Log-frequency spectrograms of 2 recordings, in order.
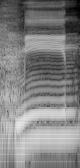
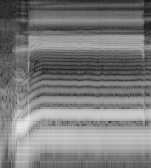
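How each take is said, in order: First: The final n is cut off abruptly. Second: The final n is held a moderate length. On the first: The speaker calls it wrong. "Enggak boleh min. Ini seperti syiddah" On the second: The speaker calls it right. "Ngoten. ... Tapi tengah-tengah"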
